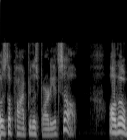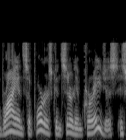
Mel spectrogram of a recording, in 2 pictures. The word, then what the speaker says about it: Bryan: Bryan, which rhymes with lion and a near homonym of lying, was known for his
